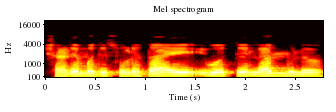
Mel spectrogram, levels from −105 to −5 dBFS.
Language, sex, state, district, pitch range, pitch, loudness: Marathi, male, Maharashtra, Dhule, 135-150 Hz, 140 Hz, -14 LUFS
